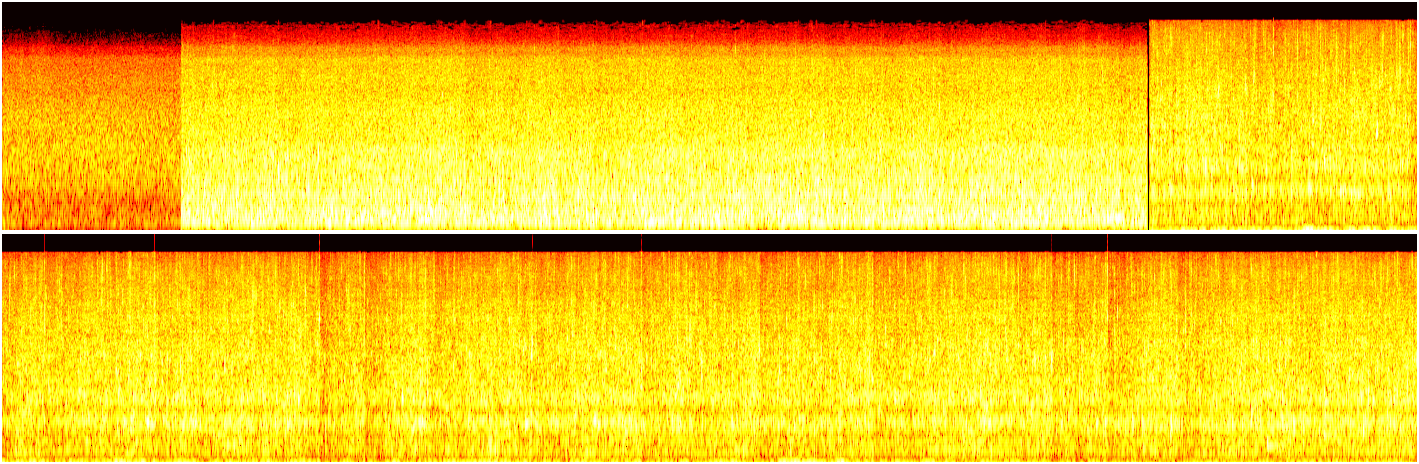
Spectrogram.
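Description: A mountain stream flowing: a steady rush of water heard in separate cut shots. It jumps louder about a second in, and about eight seconds in it changes to a brighter, hissier splashing.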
